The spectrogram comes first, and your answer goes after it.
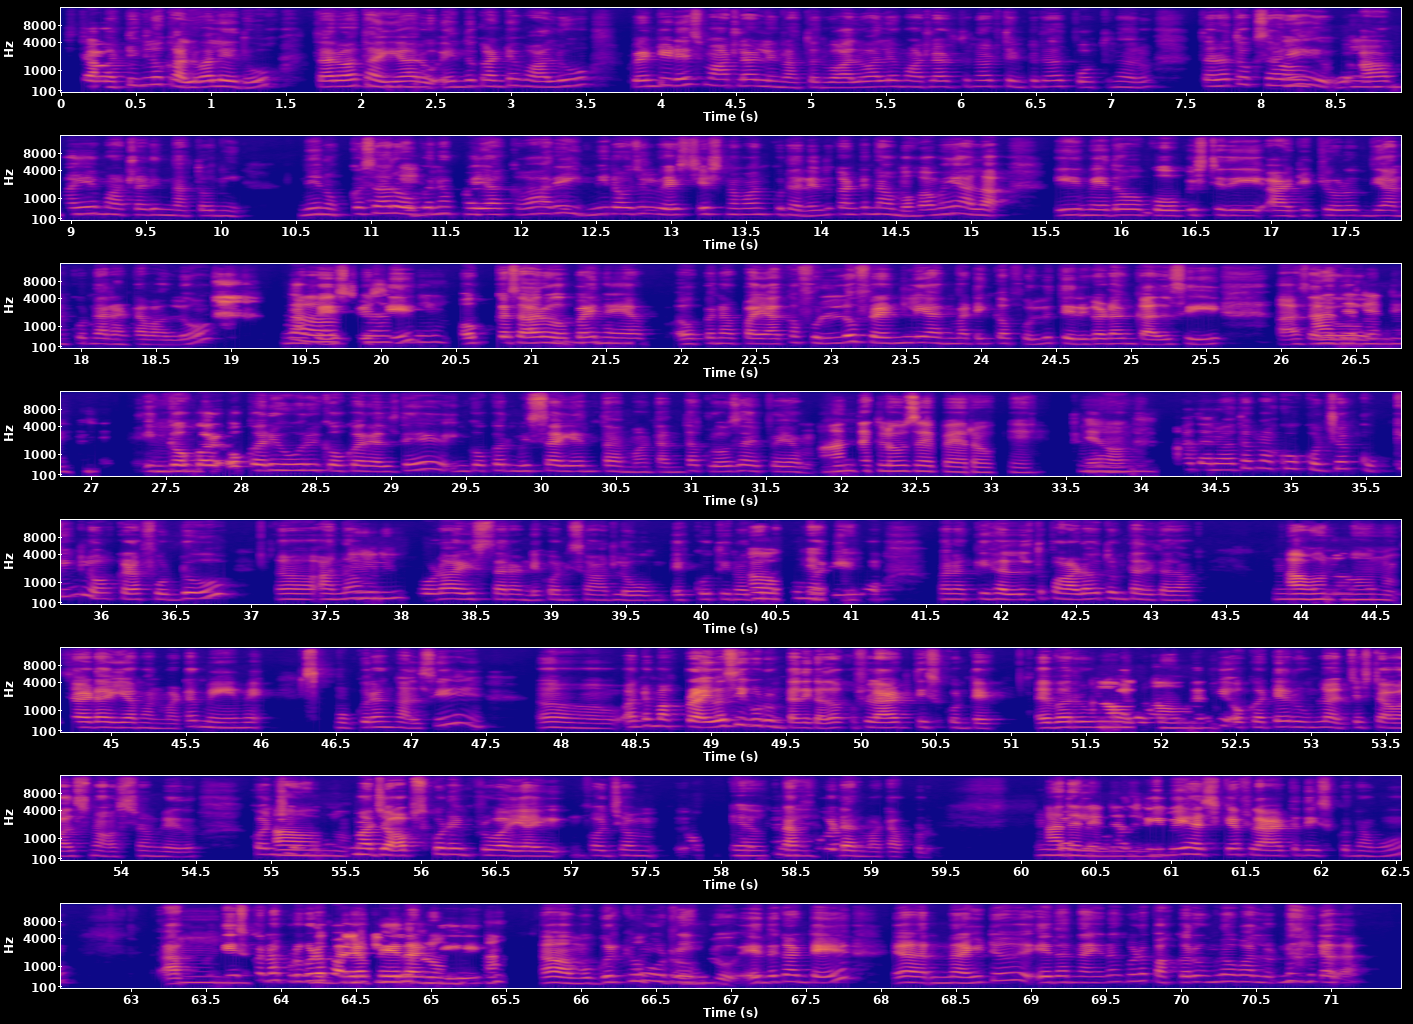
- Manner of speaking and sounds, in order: in English: "చాటింగ్‌లో"; static; in English: "ట్వెంటీ డేస్"; in English: "ఓపెన్ అప్"; in English: "వేస్ట్"; chuckle; in English: "ఫేస్"; in English: "ఓపెన్ ఏ అప్, ఓపెన్ అప్"; in English: "ఫుల్ ఫ్రెండ్లీ"; in English: "ఫుల్"; in English: "మిస్"; in English: "క్లోజ్"; other background noise; in English: "కుకింగ్‌లో"; distorted speech; in English: "సోడా"; in English: "హెల్త్"; unintelligible speech; lip smack; in English: "ప్రైవసీ"; in English: "ఫ్లాట్"; in English: "రూమ్"; in English: "రూమ్‌లో అడ్జస్ట్"; unintelligible speech; in English: "జాబ్స్"; in English: "ఇంప్రూవ్"; in English: "వీ కెన్ అఫోర్డ్"; in English: "త్రీ బీహెచ్‌కే ఫ్లాట్"; in English: "రూమ్‌లో"; chuckle
- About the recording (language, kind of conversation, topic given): Telugu, podcast, మీ మొట్టమొదటి ఒంటరి రాత్రి మీకు ఎలా అనిపించింది?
